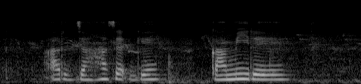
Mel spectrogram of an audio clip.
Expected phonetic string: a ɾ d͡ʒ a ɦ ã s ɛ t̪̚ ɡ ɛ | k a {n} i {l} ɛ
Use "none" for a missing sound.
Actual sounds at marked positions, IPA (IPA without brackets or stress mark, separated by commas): m, ɾ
